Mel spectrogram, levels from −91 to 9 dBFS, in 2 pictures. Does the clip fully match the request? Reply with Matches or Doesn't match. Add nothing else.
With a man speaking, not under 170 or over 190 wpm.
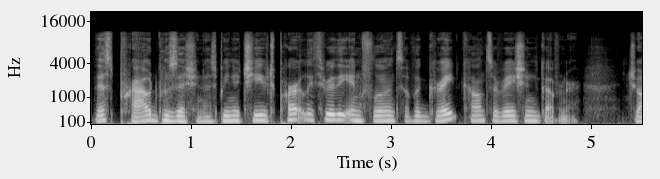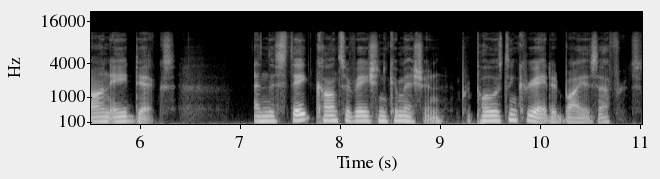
Doesn't match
